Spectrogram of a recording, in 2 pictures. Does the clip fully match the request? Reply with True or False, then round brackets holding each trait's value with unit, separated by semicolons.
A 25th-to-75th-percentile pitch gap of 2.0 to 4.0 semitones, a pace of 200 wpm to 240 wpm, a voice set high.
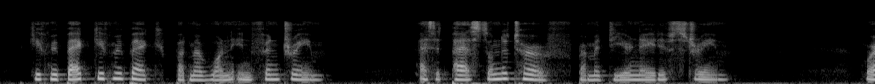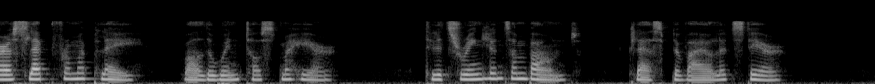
False (2.7 semitones; 145 wpm; 225 Hz)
